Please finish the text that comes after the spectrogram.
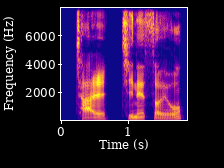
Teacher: The rising intonation indicates that this is a question.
